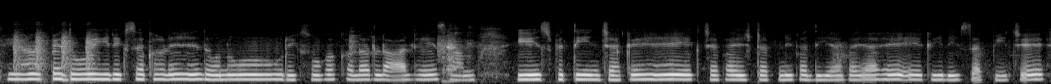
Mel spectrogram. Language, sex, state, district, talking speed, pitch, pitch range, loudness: Hindi, female, Bihar, Jamui, 175 wpm, 225 Hz, 215-230 Hz, -14 LUFS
